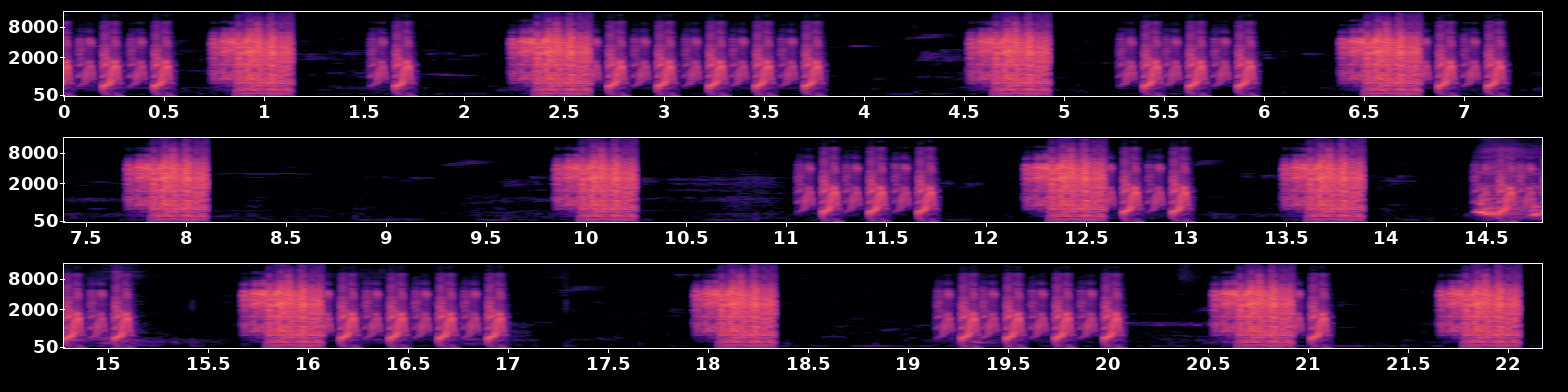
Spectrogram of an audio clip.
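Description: Game pieces tap in quick runs as they hop from square to square.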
